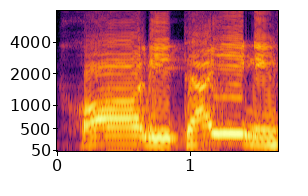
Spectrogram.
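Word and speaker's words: خَالِدَيْنِ: Jadi bacanya kholidaini fiha.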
